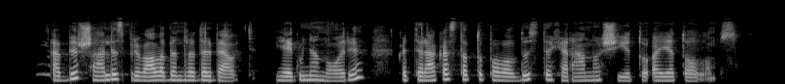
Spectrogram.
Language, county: Lithuanian, Kaunas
